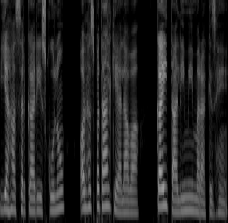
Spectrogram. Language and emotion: Urdu, neutral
